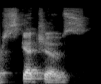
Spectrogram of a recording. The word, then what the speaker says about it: Sketchos: have launched customer-wide our Sketchos. Nobody knew how to pronounce that. It was always like SketchOS, SketchOS. We're calling it Sketchos, our sketch ordering service.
